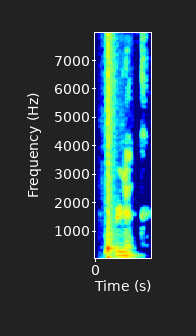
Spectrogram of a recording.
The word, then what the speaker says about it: pluk: A pluck of hair or pluck a flower is pluk.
